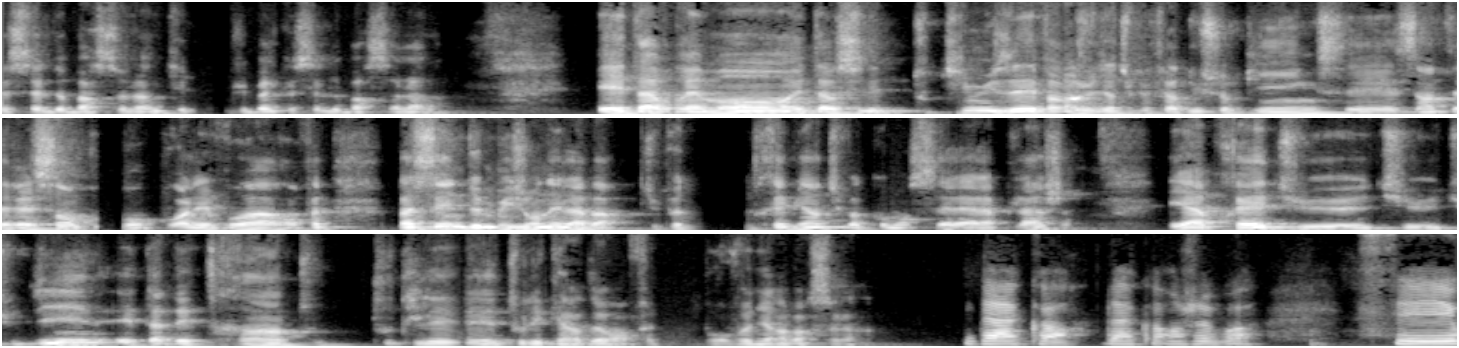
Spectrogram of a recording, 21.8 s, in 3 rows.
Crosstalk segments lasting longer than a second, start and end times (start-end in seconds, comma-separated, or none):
none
